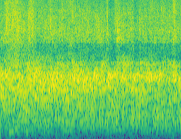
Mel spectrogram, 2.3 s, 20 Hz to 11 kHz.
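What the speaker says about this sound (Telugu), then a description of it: "వారికి ఒక్కసారి గట్టిగా చప్పట్లు కొట్టాలి." Audience applause at a Lions Club International district 316D gathering honoring a district governor, a dense, steady clapping that fills the whole stretch at close range with no voices over it.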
